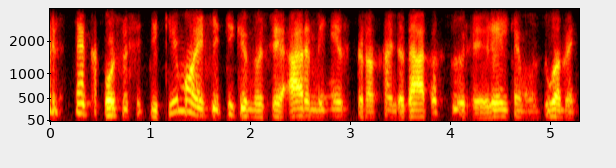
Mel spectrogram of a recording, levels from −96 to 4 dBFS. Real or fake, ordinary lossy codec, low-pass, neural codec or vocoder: fake; Opus, 16 kbps; 3.6 kHz; codec, 24 kHz, 1.5 kbps, HILCodec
